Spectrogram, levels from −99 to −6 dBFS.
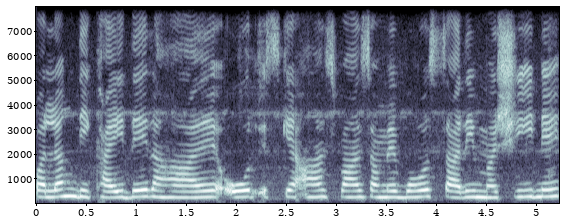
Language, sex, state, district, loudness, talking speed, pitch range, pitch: Hindi, female, Chhattisgarh, Bilaspur, -12 LUFS, 135 wpm, 250-270 Hz, 255 Hz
